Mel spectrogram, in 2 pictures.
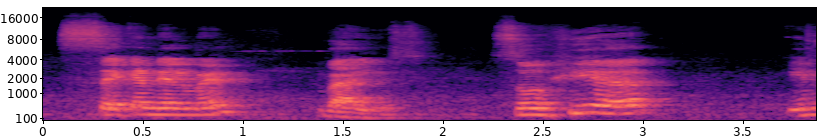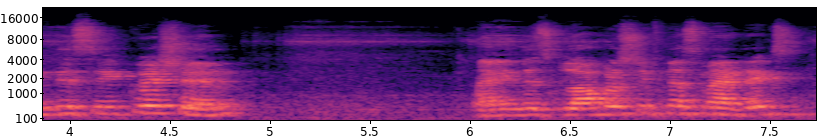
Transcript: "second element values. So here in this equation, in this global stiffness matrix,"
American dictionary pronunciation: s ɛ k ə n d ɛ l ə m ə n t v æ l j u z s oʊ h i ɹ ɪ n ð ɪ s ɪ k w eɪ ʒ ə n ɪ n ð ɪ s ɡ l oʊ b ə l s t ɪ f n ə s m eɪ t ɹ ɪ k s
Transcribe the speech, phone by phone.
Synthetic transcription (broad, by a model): s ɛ k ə n d ɛ l ə m ə n t v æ l j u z s oʊ h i ɹ ɪ n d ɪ s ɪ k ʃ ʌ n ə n ɪ n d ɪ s ɡ l oʊ b ə l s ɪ p n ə s m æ t ɹ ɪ k s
